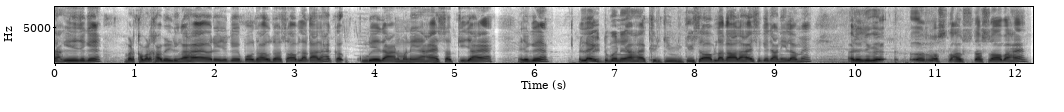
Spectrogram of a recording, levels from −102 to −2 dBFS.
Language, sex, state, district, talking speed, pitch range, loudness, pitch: Hindi, male, Chhattisgarh, Jashpur, 205 wpm, 195-210 Hz, -14 LUFS, 200 Hz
